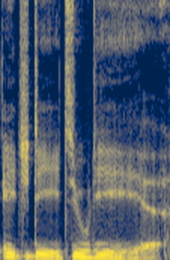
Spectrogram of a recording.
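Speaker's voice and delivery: deep, sultry movie-trailer narrator voice. Recalling a trailer's splash screen narrator, doing the deep sultry narrator voice. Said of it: "the narrator with his deep sultry voice".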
